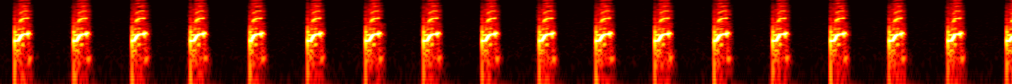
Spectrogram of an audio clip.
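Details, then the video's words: White-breasted Waterhen lure-call recording, clear: a short, rising, nasal note repeated evenly about twice a second in a steady, unbroken series. "SUARA PIKAT BURUNG RUAK RUAK"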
